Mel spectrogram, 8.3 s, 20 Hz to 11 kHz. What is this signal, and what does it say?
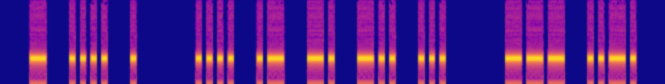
Morse code, heard as a keyed tone, about 18 wpm, spaced as for 15 wpm, 1000 Hz. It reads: THE HANDS OF
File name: qotdfiles / 15wpm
